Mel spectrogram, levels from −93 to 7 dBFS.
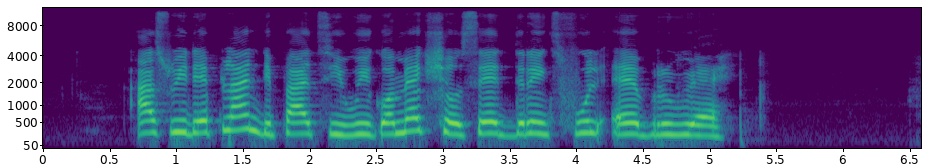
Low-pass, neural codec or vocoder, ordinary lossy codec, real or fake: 10.8 kHz; none; none; real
